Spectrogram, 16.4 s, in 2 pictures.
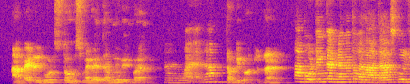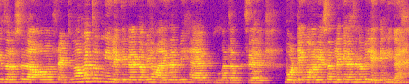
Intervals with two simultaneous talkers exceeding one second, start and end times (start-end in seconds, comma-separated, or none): none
